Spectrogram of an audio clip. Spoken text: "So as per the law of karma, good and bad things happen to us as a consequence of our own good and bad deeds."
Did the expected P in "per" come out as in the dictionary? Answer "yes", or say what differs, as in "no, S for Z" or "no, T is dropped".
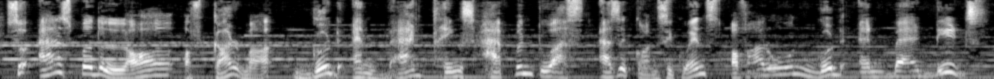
no, F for P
